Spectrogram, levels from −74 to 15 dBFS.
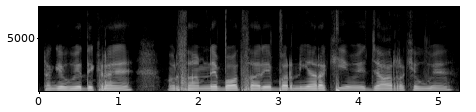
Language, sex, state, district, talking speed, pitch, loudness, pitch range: Hindi, male, Chhattisgarh, Balrampur, 195 wpm, 140 Hz, -16 LUFS, 135-145 Hz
